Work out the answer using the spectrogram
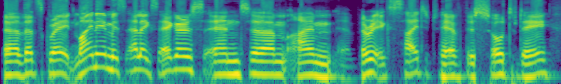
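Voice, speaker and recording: A man from Germany co-hosting a live online panel, introducing himself in a friendly, halting way with many fillers. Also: a little high, steady tone, vocal fry, pushed and bright, dry recording, studio quality. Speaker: co-host.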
